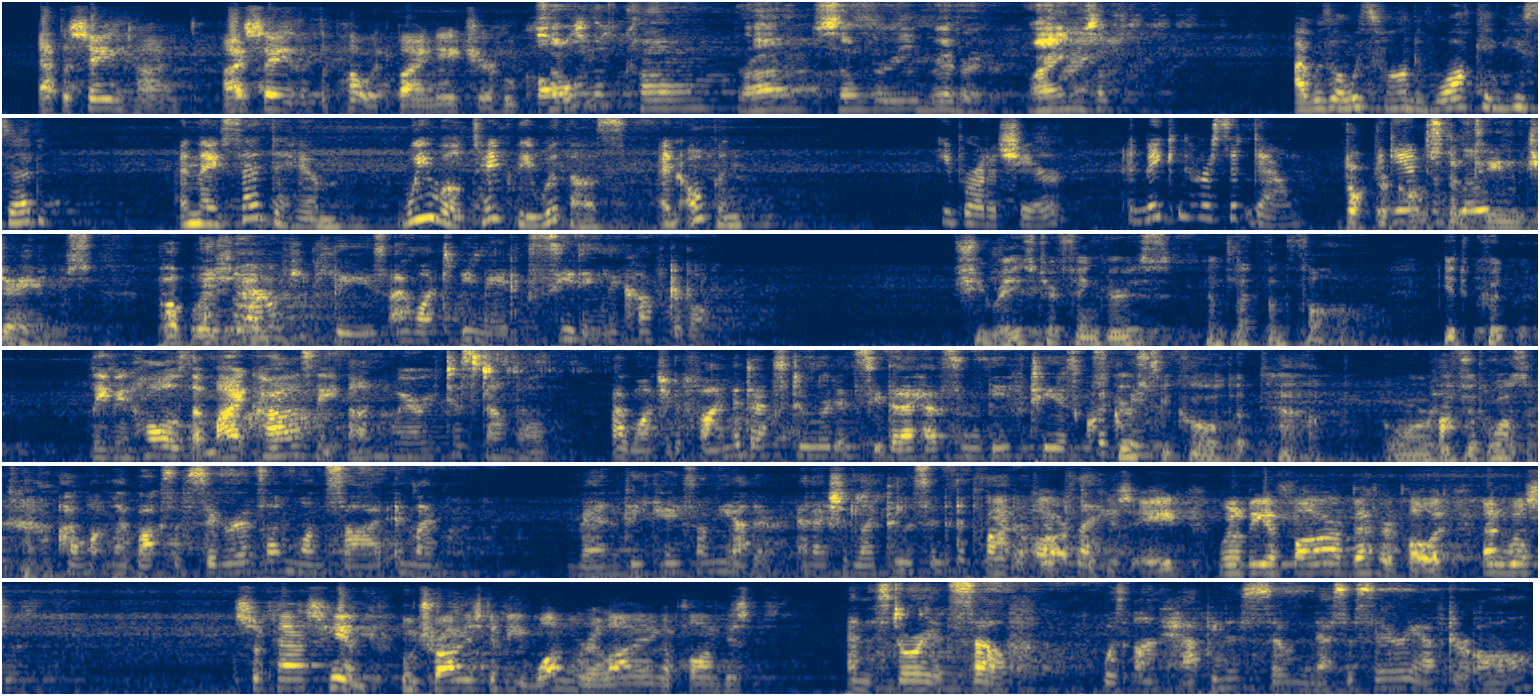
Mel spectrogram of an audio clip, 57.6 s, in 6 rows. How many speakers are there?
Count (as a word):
nine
